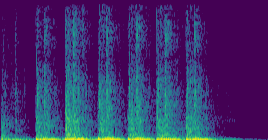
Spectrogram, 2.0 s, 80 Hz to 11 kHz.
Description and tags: Me banging on my wooden apartment door at 1 AM in the morning. Noise reduced and reverb added.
